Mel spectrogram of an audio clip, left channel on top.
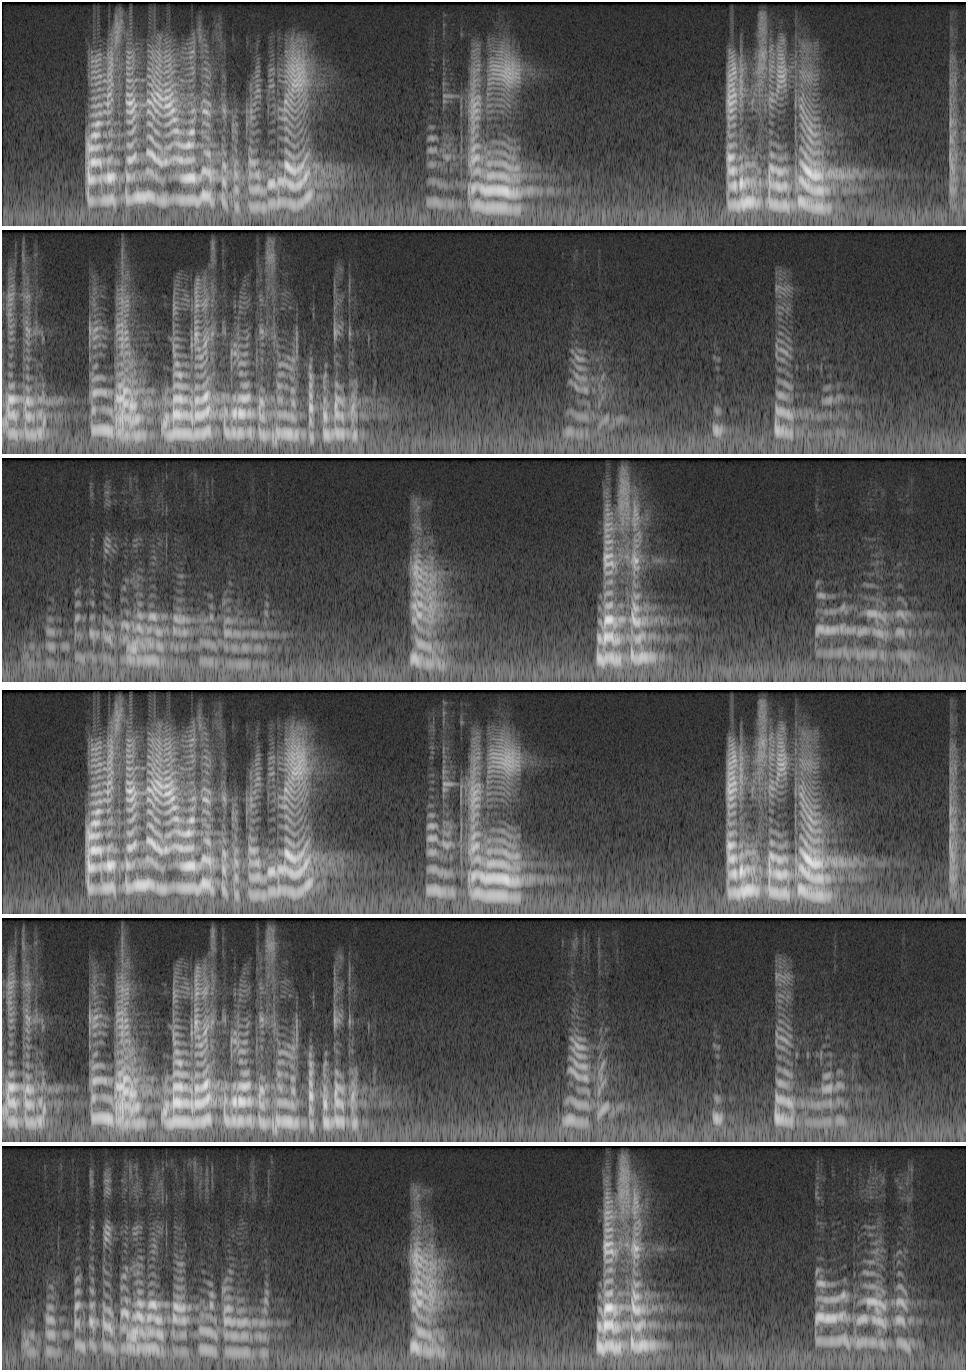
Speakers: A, on the right (about 15°); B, on the right (about 65°).
A: कॉलेज टाइमला आहे ना ओझारसक काय दिलाय.
B: हा हा.
A: आणि ऍडमिशन इथं याच्या काय म्हणताय हो डोंगरे वस ते गृहाचा समर्क कुठे आहे तु?
B: हा का?
A: <inaudible>
B: हम्म बरं फक्त पेपरला
A: हम्म
B: जायचं असेल मग कॉलेजला.
A: हा. दर्शन
B: तो उठलाय काय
